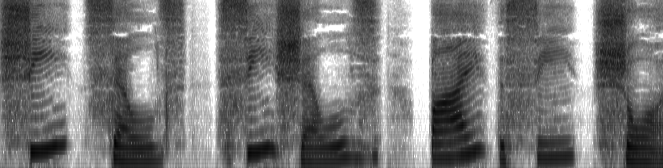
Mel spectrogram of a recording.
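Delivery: very slow, careful, deliberate delivery. Practicing the sh and s sounds in a sentence: slowly. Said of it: "Let's do it slowly first".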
